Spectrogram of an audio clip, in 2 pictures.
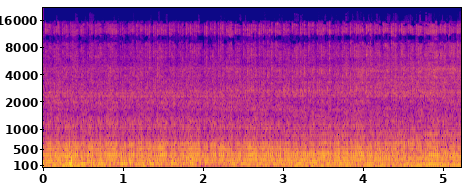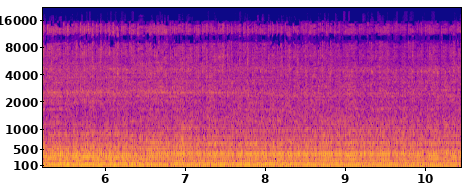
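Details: Yamaha XJR400 (4HM) startup check: smooth, even four-cylinder hum with gentle rises in revs, no knocks or ticks; seller states no abnormal engine noise or white smoke. Normal running.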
